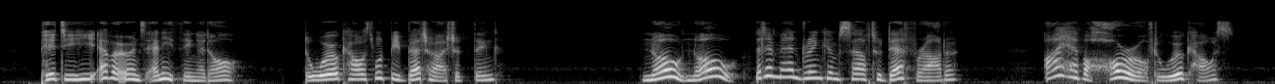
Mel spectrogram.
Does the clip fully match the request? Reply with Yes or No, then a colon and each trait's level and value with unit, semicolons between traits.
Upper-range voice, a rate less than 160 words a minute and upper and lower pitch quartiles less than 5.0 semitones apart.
No: high, 230 Hz; average, 150 wpm; wide, 5.6 semitones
